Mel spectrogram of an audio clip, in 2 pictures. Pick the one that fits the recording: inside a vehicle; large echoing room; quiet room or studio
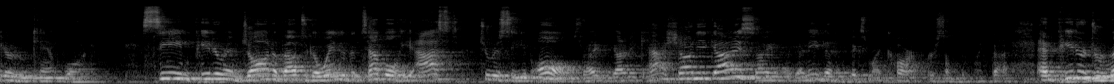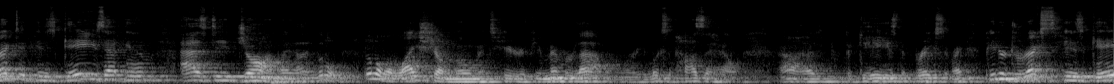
large echoing room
